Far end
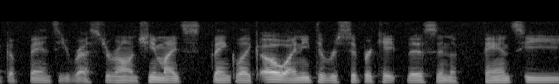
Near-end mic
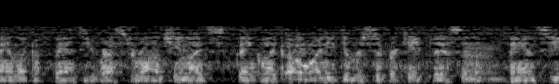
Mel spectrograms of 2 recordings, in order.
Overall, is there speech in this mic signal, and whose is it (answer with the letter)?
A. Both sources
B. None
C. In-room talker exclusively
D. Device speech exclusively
A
